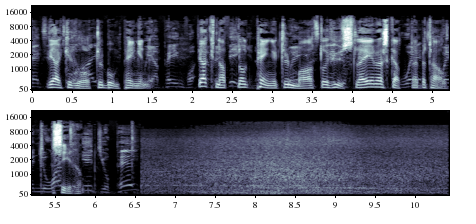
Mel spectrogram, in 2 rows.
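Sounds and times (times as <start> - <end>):
speech: 0.0 - 7.1
cars whizzing past on a road: 6.6 - 10.4.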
